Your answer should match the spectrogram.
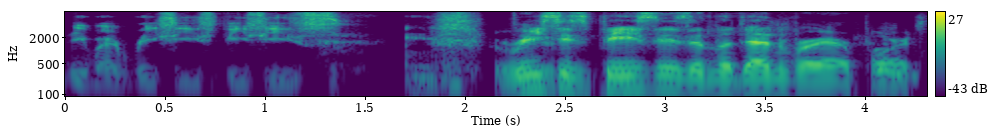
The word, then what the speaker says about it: Reese's: It's Reese's. It's like the name Reese, and it's like belonging to. It's Reese's. Yes, Reese Today's apostrophe S. Today's podcast is brought to you by Reese's Pieces. Reese's Pieces in the Denver airport.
